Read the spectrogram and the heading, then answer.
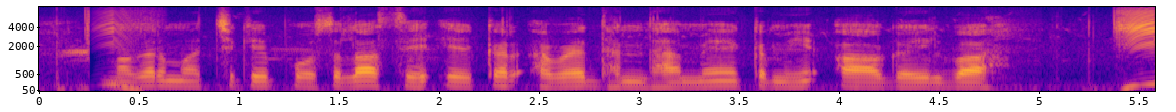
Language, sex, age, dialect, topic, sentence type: Bhojpuri, male, 25-30, Northern, agriculture, statement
